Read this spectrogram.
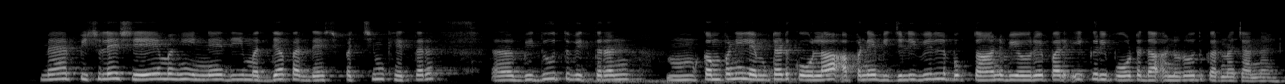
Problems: none marked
